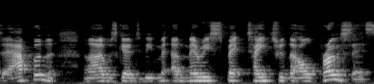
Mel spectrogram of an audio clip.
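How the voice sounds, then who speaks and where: A man with a British accent talks at a fairly high pitch with ordinary pitch variation. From UK. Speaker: political party leader. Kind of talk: podcast interview. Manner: halting, many repetitions.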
